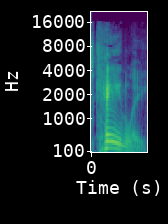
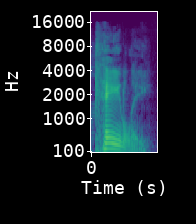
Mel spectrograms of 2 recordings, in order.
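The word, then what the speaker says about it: Kahnle: Is it Canley or Conley? – It's Canley. Okay. It's pronounced Canley.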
